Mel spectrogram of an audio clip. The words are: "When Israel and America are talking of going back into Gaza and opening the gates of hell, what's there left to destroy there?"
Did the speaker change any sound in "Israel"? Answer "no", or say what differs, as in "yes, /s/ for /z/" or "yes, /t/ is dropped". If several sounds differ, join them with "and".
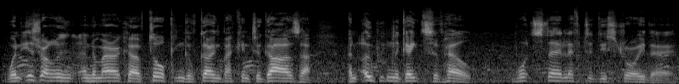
no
